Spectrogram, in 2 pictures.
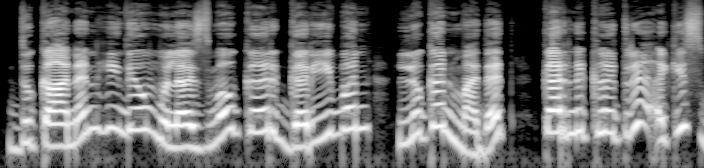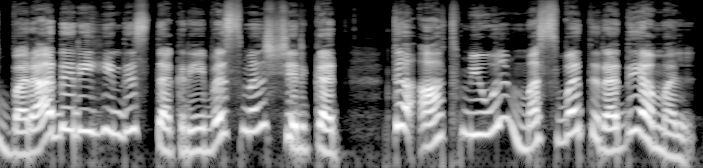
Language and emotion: Kashmiri, happy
